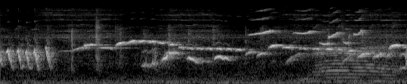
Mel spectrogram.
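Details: White-rumped shama song used to provoke a silent bird into singing: varied whistled phrases and slurred notes, with rapid stuttering notes at the start and a buzzy rasping phrase near the end.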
